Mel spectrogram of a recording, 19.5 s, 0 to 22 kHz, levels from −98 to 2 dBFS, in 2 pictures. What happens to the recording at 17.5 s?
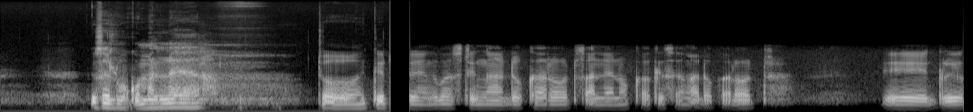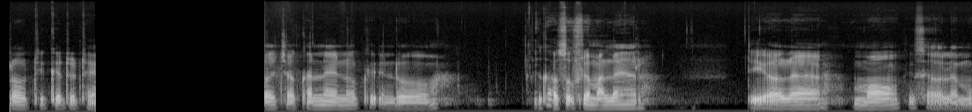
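Nothing goes wrong at 17.5 s; the speech carries on intact there, with no dropout, click or distortion at that moment.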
